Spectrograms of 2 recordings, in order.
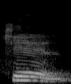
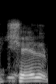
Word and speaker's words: Chel: Se dice Shell Bots. No, es Chel.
